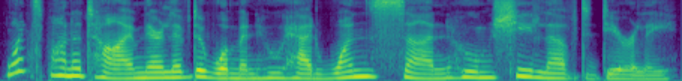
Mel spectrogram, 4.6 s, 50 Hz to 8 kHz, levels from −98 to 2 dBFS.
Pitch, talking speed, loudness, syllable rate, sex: 195 Hz, 210 wpm, -17 LUFS, 5.1 syllables/s, female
